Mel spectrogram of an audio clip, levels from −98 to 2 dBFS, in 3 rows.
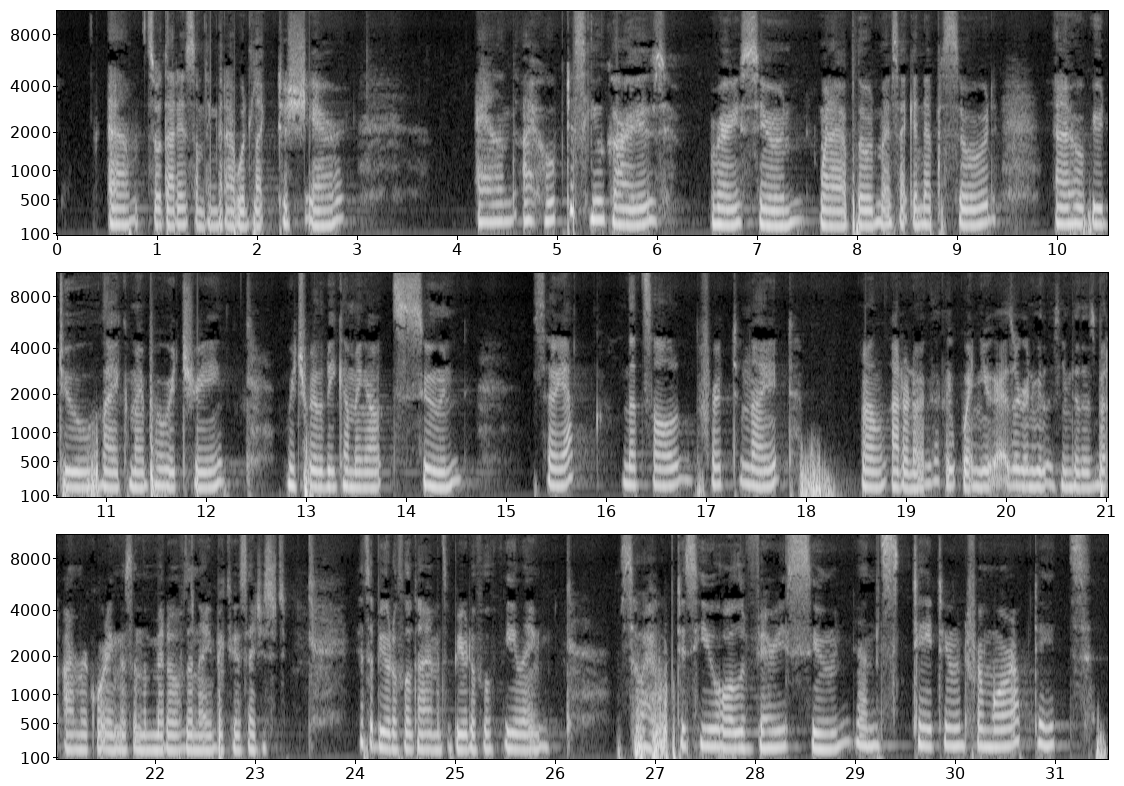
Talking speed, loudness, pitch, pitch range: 185 wpm, -18 LUFS, 195 Hz, 180-220 Hz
